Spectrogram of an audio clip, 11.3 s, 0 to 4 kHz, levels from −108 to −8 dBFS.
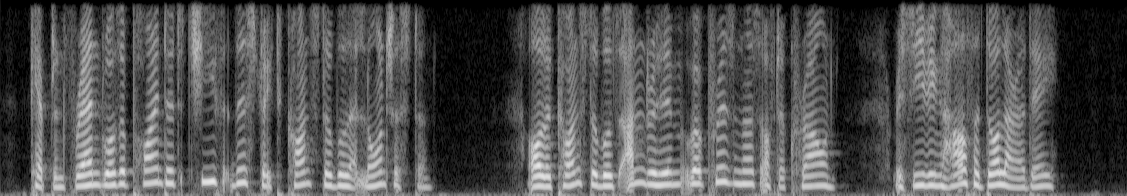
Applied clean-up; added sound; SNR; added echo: none; none; none; none.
